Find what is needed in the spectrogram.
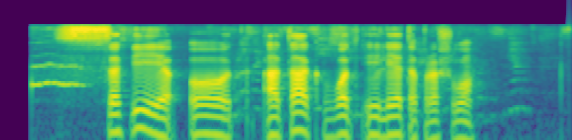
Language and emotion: Russian, neutral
